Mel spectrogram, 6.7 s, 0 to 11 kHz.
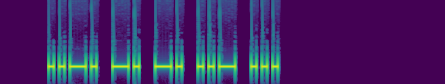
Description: Morse code, heard as a keyed tone, about 15 wpm, 700 Hz. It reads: FNNUS
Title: Code Groups - 5 Letters - 15wpm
